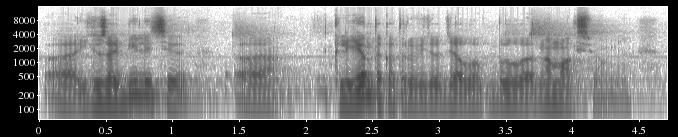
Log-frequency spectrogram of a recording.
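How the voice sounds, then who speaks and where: The speaker is a man. His pitch is medium. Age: 20s. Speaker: company founder. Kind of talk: interview.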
